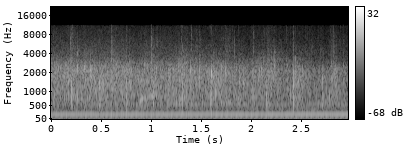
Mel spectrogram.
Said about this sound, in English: Clap loud, you single people. Praise the name of Jesus.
